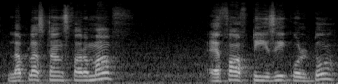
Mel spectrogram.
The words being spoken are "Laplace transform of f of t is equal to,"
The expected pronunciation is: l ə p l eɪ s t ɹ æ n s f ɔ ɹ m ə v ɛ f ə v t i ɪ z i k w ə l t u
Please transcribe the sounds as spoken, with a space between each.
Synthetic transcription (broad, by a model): l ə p l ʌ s t ɹ æ n s f ɔ ɹ m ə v ɛ f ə f t i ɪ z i k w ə l t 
